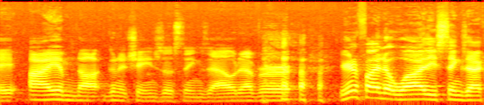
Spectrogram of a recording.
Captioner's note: chuckles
